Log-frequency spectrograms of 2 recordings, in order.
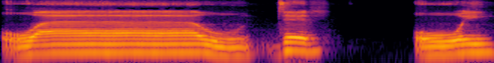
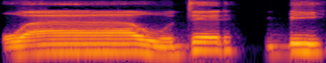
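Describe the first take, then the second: First: The syllable starts with a sound between w and b. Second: The syllable starts with a clear b sound. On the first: The speaker calls it right. "ই এবং বি এর মাঝামাঝি একটি উচ্চারণ আমি করছি" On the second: The speaker calls it wrong. "না, আমি বি বলছি না"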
